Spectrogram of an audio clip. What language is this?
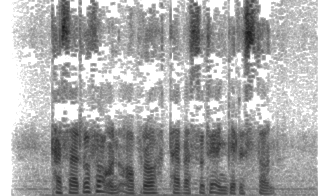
Persian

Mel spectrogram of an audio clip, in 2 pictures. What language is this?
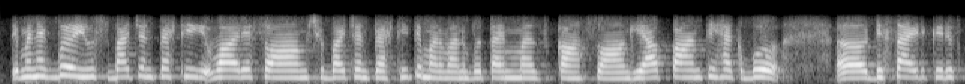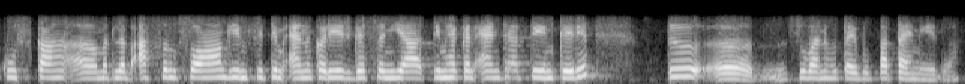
Kashmiri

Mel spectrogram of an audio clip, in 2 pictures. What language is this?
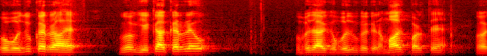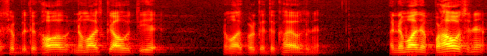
Urdu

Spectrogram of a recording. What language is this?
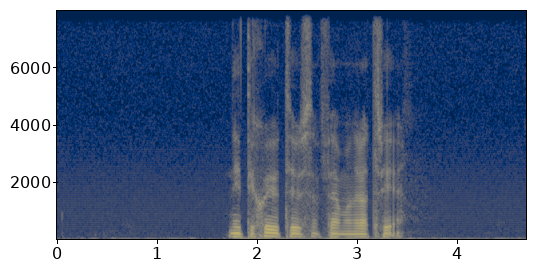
Swedish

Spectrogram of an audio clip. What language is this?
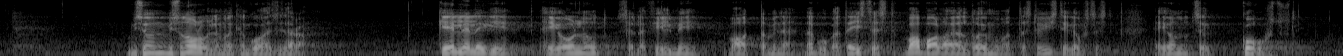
Estonian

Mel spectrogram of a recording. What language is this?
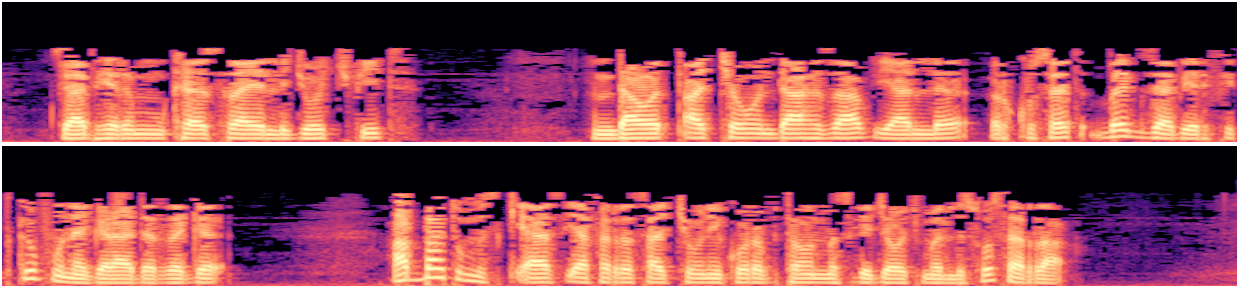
Amharic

